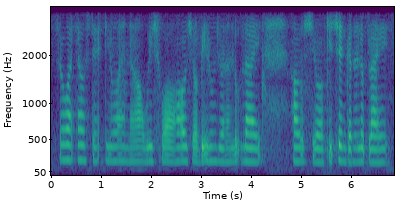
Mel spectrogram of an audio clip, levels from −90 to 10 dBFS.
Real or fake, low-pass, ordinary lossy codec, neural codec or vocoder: fake; 3.6 kHz; none; codec, 24 kHz, 1.2 kbps, DualCodec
